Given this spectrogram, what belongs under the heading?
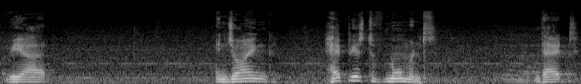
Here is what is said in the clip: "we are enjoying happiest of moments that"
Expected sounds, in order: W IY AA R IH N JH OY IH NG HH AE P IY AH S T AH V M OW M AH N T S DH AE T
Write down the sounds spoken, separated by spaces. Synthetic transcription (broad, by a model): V IY AA R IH N JH OY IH NG HH AE P IY AH S T AH V M OW M AH N T S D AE T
